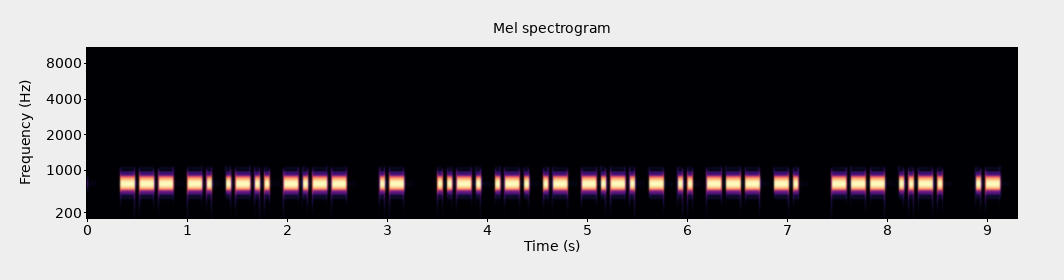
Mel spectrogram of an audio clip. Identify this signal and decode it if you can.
Morse code, heard as a keyed tone, about 25 wpm, 750 Hz. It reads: ONLY A FRACTION OF A
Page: W1AW Web Code Practice Files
